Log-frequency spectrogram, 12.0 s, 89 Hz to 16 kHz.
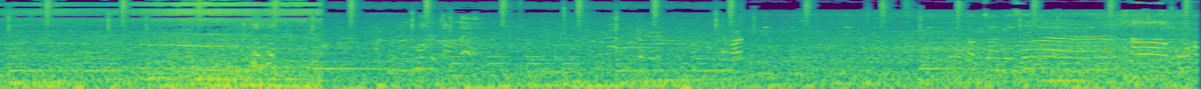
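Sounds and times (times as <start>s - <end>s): background music ticking beat: 0.0s - 1.7s, 3.1s - 12.0s
traffic rumble: 0.0s - 12.0s.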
